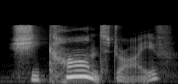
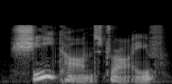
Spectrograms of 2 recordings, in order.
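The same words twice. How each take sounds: First: The stress falls on the word can't. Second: The stress falls on the word she. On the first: It denies a claim that she can drive. "If I stress can't" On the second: Someone else can drive. "stressing the she"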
